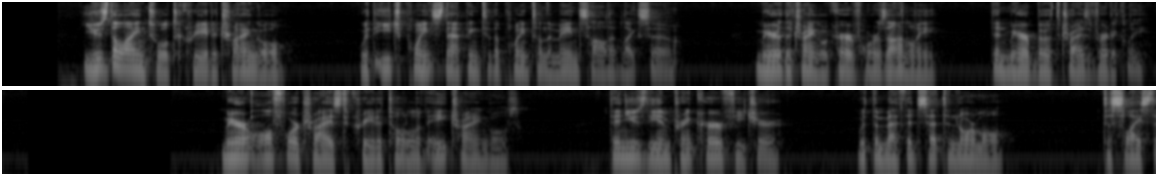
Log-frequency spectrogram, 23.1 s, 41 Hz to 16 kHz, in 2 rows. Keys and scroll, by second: 8.8 alt+x, 10.9 alt+x, 19.6 shift+i.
